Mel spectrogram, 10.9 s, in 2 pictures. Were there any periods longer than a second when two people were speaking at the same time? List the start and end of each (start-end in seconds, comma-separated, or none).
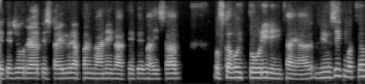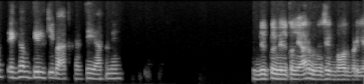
none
